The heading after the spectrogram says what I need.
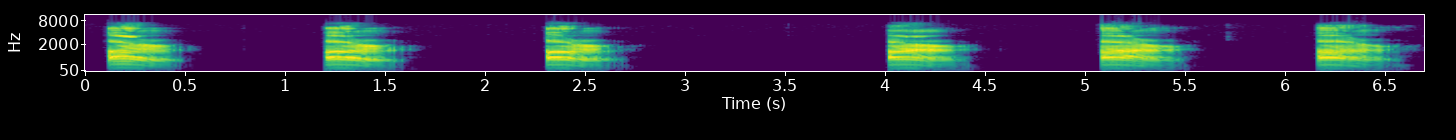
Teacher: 이렇게 모음 뒤에 오는 알 발음 같은 경우는 그 입술이 나올 필요는 없고요. 혀 모양만 그냥 그 바가지 모양으로 바뀌면 돼요. 밑에 있던 혀가. 자, 그래서 소리를 내보면 R, R, R, R, R, R.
